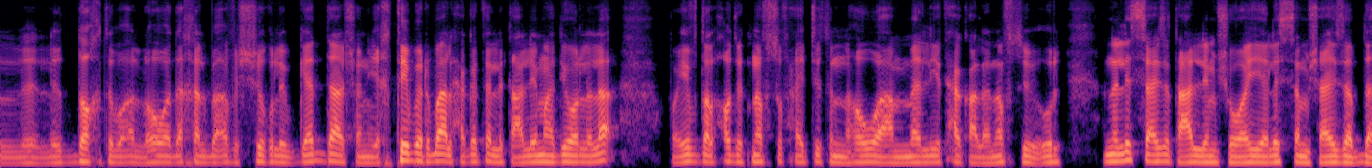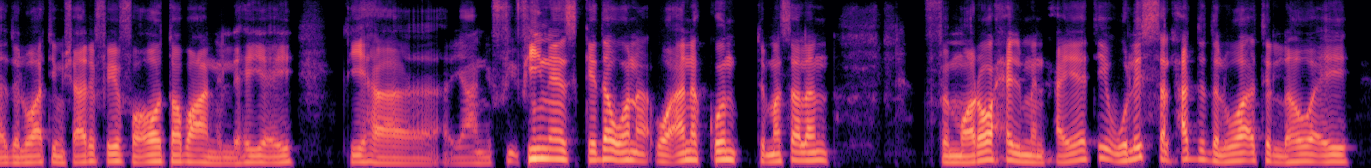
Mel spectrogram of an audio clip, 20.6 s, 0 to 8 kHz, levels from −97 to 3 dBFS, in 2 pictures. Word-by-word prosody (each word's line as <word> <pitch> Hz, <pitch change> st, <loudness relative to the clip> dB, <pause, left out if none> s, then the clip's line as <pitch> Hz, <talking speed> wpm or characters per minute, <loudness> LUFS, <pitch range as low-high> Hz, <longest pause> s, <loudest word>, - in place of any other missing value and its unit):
للضغط 105 Hz, +4 st, -5 dB
بقى، 110 Hz, 0 st, -5 dB
اللي 100 Hz, -1 st, -7 dB
هو 110 Hz, 0 st, -1 dB
دَخَل 110 Hz, +1 st, -5 dB
بقى 110 Hz, 0 st, -5 dB
في -, -, -16 dB
الشغل 120 Hz, -2 st, -5 dB
بجد 125 Hz, +6 st, -3 dB
عشان 105 Hz, -4 st, -2 dB
يختبر 130 Hz, +6 st, 0 dB
بقى 130 Hz, +1 st, +3 dB
الحاجات 120 Hz, +1 st, -6 dB
التي 115 Hz, -3 st, -2 dB
اتعلّمها 115 Hz, +3 st, -1 dB
دي 120 Hz, +2 st, -3 dB
والّا 115 Hz, -1 st, 0 dB
لأ، -, -, 0 dB, 0.4 s
فيفضل 120 Hz, +4 st, -2 dB
حاطط 120 Hz, -2 st, -5 dB
نفسه 120 Hz, -, -4 dB
في -, -, -22 dB
حتّة 115 Hz, 0 st, -7 dB
إنه 105 Hz, -2 st, -4 dB
هو 115 Hz, 0 st, 0 dB
عَمّال 105 Hz, +2 st, -2 dB
يضحك 115 Hz, -1 st, -5 dB
على 100 Hz, -1 st, -3 dB
نفسه 110 Hz, +1 st, -5 dB
ويقول 110 Hz, +3 st, -4 dB, 0.3 s
أنا 125 Hz, -, +2 dB
لسّه 145 Hz, +3 st, 0 dB
عايز 120 Hz, +1 st, +1 dB
أتعلّم 110 Hz, -1 st, 0 dB
شوية، 110 Hz, 0 st, 0 dB
لسّه 115 Hz, +1 st, -2 dB
مش 105 Hz, 0 st, -3 dB
عايز 110 Hz, +1 st, +1 dB
أبدأ 105 Hz, -1 st, 0 dB
دلوقتي 110 Hz, +3 st, -1 dB
ومش 105 Hz, +1 st, -5 dB
عارف 130 Hz, +3 st, -1 dB
إيه، 130 Hz, -, +4 dB
فهو 125 Hz, 0 st, +3 dB
طبعًا 120 Hz, -5 st, +2 dB
اللي 95 Hz, -1 st, -6 dB
هي 115 Hz, 0 st, -2 dB
إيه، 115 Hz, +4 st, -3 dB, 0.3 s
فيها 100 Hz, -7 st, -3 dB
يعني 95 Hz, +1 st, -10 dB
في 135 Hz, -, -9 dB
في 175 Hz, +7 st, +8 dB
ناس 170 Hz, -3 st, +5 dB
كده. 155 Hz, +3 st, +4 dB
وأنا 150 Hz, -4 st, +4 dB
وأنا 130 Hz, +4 st, +4 dB
كنت 155 Hz, 0 st, +3 dB
مثلًا 145 Hz, +4 st, +3 dB, 0.7 s
في 115 Hz, -, -5 dB
مراحل 140 Hz, +6 st, +5 dB
من 115 Hz, -3 st, -1 dB
حياتي 155 Hz, +10 st, -1 dB
ولسّه 165 Hz, +4 st, +1 dB
لحد 160 Hz, +2 st, 0 dB
دلوقتي 140 Hz, 0 st, +1 dB
اللي 110 Hz, -2 st, -3 dB
هو 125 Hz, +2 st, +2 dB
إيه، 120 Hz, +1 st, 0 dB
115 Hz, 200 wpm, -23 LUFS, 110-130 Hz, 0.7 s, في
